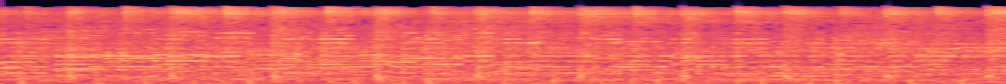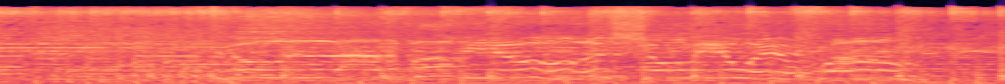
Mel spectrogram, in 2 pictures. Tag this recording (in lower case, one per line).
music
